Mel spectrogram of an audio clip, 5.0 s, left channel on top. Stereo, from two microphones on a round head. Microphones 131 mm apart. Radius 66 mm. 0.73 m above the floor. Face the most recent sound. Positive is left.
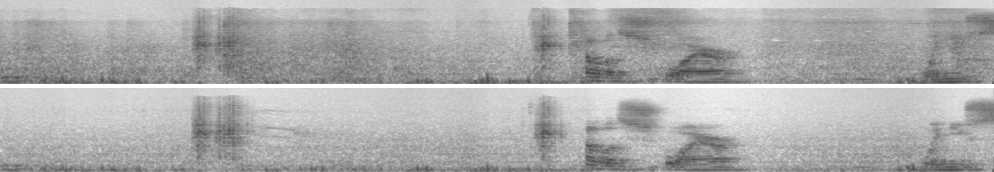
turn(degrees=40)  # may be behind; listen again after turning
